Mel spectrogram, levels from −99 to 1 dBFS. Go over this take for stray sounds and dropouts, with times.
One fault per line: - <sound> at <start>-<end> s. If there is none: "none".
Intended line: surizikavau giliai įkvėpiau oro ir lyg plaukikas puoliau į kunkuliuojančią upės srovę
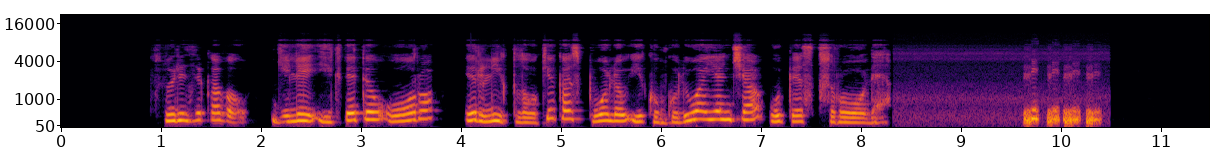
- laugh at 9.6-10.4 s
